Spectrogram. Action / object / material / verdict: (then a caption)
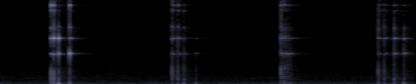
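tap / clear glass bottle / glass / none. A large, empty, hollow clear glass liquor bottle with a paper label is tapped with long fingernails. Several short clusters of bright, high clinks are heard, each decaying almost instantly, with quiet pauses between them.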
